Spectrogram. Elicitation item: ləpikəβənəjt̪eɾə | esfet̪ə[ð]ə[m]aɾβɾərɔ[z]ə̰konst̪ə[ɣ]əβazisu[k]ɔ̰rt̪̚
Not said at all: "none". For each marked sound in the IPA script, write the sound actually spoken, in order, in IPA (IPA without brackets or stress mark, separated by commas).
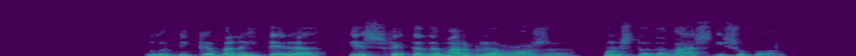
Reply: ð, m, z, ð, p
